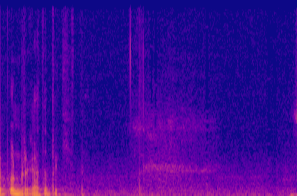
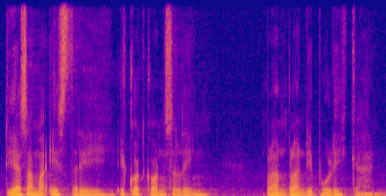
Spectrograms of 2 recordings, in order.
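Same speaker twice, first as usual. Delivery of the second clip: ordinary talk, nothing marked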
